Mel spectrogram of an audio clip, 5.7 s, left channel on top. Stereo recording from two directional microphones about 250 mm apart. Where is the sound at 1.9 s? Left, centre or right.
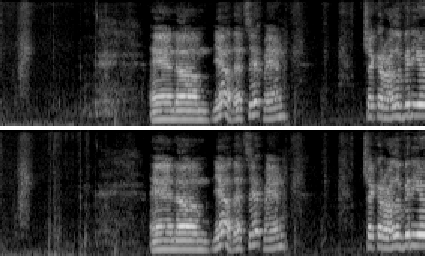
Centre.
